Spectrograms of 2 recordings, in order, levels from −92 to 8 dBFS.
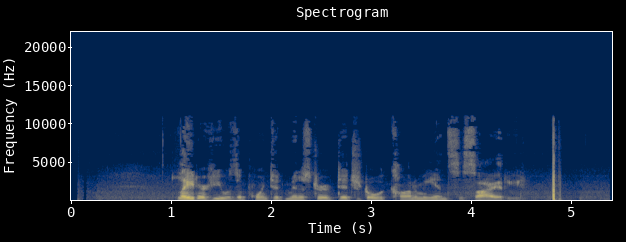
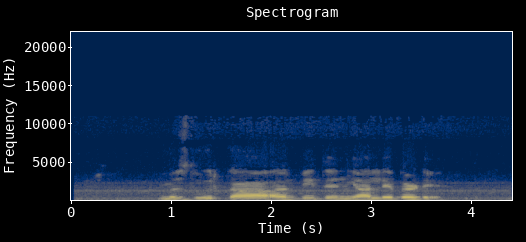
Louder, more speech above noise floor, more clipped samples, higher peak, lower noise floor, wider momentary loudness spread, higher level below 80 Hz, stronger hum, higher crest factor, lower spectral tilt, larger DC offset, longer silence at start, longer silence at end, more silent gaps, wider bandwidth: second, -26 LUFS vs -21 LUFS; first, 34 dB vs 30 dB; neither; first, 0 dBFS vs -6 dBFS; first, -60 dBFS vs -51 dBFS; about the same, 15 LU vs 13 LU; about the same, -56 dBFS vs -58 dBFS; neither; first, 28 dB vs 16 dB; second, -5.5 dB/octave vs -9 dB/octave; neither; first, 1.1 s vs 0.9 s; second, 0.5 s vs 0.7 s; neither; first, 11 kHz vs 4.9 kHz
